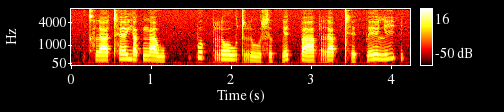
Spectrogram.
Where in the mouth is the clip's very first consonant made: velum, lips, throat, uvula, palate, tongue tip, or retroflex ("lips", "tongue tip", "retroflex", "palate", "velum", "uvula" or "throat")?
velum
